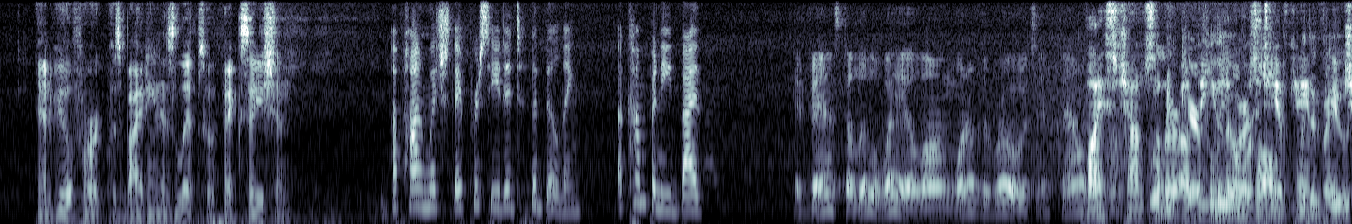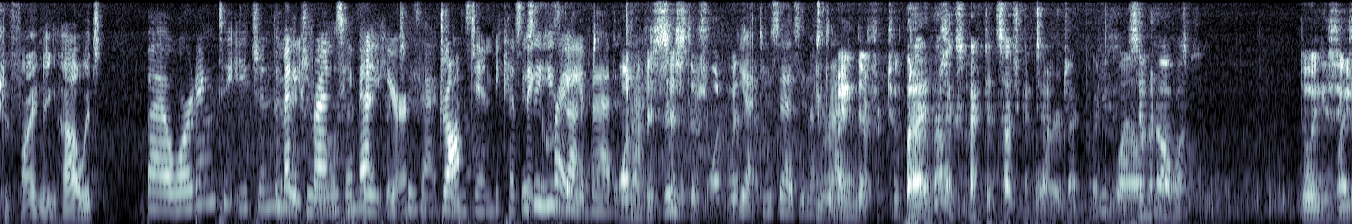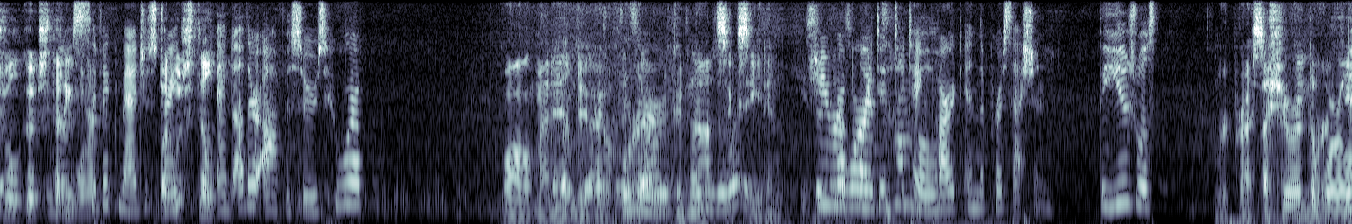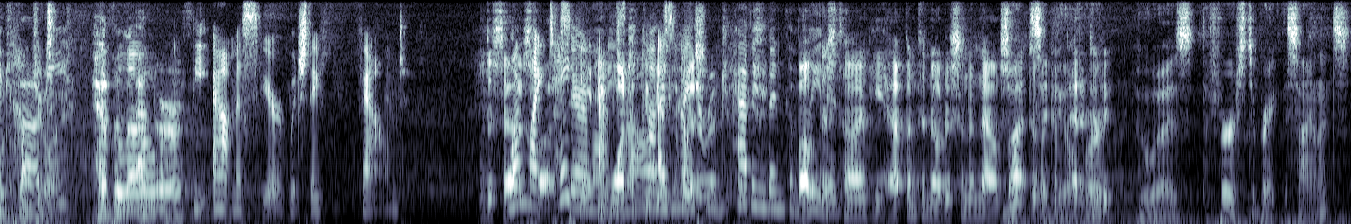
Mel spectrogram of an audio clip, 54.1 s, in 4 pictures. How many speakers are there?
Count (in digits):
10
